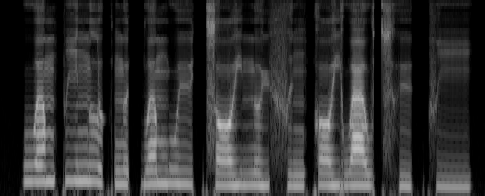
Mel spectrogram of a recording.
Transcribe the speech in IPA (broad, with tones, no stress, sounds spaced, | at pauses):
w ɐ˥ m p iː˥ n l ʊ˧ k̚ n̪ ɵ˧ t̚ w ɐ˥ m w yː˧ t̚ s ɔː˨˧ j n̪ ɵ˨ ɥ f ɪ˨ ŋ k ɔː˧ j w aː˧ w t͡sʰ yː˨˥ k̚ f iː˨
